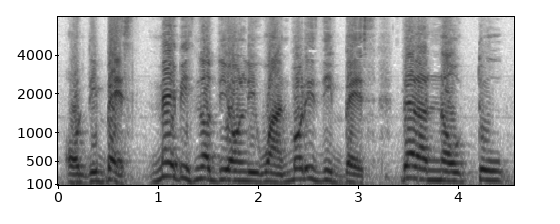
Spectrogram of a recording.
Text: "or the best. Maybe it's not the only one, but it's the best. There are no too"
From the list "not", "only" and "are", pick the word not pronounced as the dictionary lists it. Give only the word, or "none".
none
